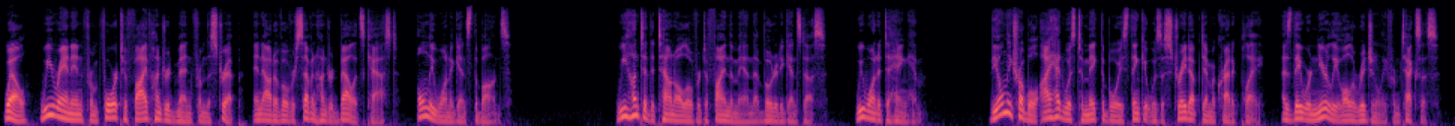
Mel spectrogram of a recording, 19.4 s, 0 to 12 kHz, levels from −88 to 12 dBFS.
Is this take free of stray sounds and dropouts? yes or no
yes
